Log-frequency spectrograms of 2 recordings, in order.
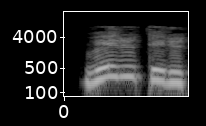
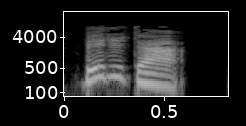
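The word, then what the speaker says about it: Werther: 明治時代であり舞台発音に準拠しウェルテルと表記される現代の標準的な候補ドイツ語による発音はヴェルターベアたーーーーがより近い作品は 2 部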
